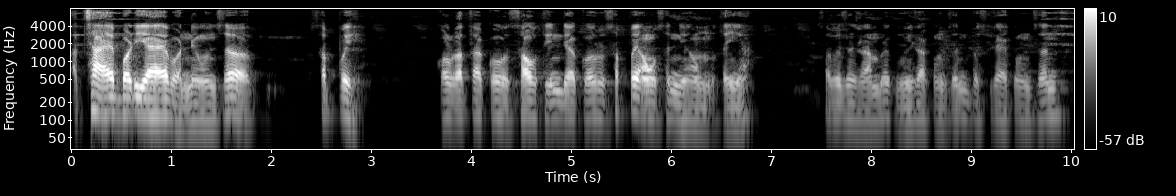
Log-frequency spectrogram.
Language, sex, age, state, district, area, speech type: Nepali, male, 60+, West Bengal, Kalimpong, rural, spontaneous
